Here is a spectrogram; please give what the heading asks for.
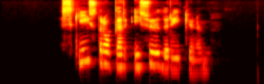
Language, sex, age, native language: Icelandic, female, 30-39, Icelandic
